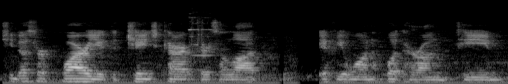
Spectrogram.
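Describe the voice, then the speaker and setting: Game music plays under this man's casual, meandering gameplay commentary, delivered in an offhand, musing manner. He speaks at medium pitch and normal speed in a monotone, with background noise and a roomy echo.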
